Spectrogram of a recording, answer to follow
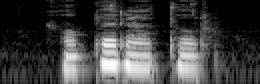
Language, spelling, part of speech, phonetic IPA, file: Polish, operator, noun, [ˌɔpɛˈratɔr], LL-Q809 (pol)-operator.wav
